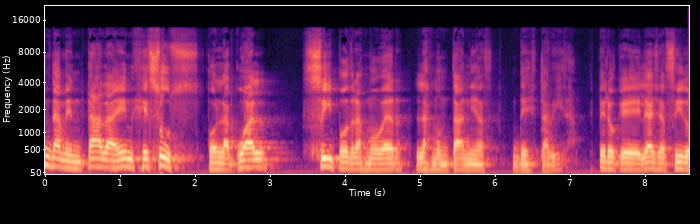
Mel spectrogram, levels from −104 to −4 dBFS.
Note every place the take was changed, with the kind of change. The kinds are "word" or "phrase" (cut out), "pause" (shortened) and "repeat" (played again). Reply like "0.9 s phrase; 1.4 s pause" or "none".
2.1 s pause; 4.9 s pause; 7.2 s pause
